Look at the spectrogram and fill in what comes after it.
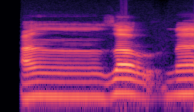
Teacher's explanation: نون ساکن ہے، اس کے بعد حروف اخفا کا حرف آیا ہے، اس لیے نون ساکن پر اخفا ہوگا، اسے اخفا حقیقی کہتے ہیں۔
